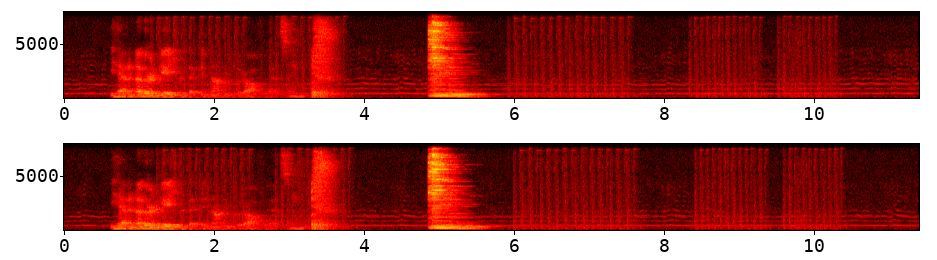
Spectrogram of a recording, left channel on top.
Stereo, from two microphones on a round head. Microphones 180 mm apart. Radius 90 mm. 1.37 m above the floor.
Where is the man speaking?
35° left (ahead or behind), 1.3 m.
